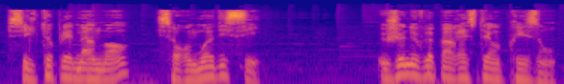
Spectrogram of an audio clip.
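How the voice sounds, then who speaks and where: A man playing a wayward, sheepish young swindler with a husky voice in an amateur cartoon, music behind him. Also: low voice, measured pace, a little mellow. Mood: fearful pleading. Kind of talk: amateur animated drama acting. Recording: background music.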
